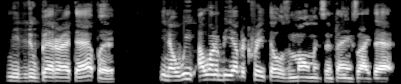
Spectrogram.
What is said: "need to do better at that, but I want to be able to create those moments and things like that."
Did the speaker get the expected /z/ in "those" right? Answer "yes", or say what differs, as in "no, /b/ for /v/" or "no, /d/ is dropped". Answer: yes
